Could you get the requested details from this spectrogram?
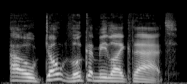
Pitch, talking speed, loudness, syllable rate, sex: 155 Hz, 225 wpm, -16 LUFS, 4.3 syllables/s, male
